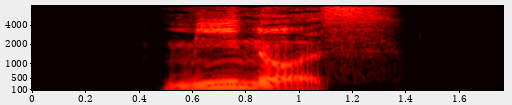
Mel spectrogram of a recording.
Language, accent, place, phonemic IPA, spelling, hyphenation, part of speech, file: German, Germany, Berlin, /ˈmiːnʊs/, Minus, Mi‧nus, noun, De-Minus.ogg
- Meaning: 1. minus (negative quantity) 2. minus (defect or deficiency) 3. minus (minus sign)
